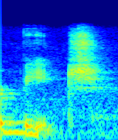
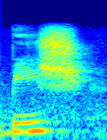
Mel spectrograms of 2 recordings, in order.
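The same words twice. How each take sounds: First: Said in the usual way. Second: "beach" said as "beesh"; slow "beach" with the CH softened to SH. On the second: Shown as a demonstration. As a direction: end "beach" on a hushing SH. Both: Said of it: "merging of S H and C H".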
